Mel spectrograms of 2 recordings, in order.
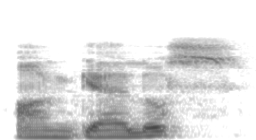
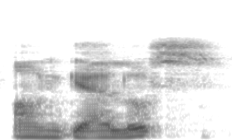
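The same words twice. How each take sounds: Both takes have the same delivery.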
